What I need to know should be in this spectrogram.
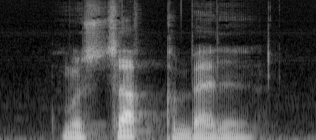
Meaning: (noun) 1. future 2. future tense; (adjective) passive participle of اِسْتَقْبَلَ (istaqbala)
- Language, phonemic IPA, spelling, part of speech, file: Arabic, /mus.taq.bal/, مستقبل, noun / adjective, Ar-مستقبل.ogg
